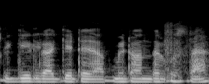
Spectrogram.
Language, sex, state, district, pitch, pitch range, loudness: Hindi, male, Bihar, Kishanganj, 135 Hz, 130-135 Hz, -20 LUFS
